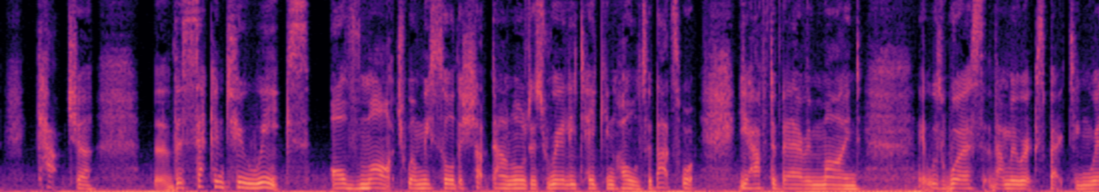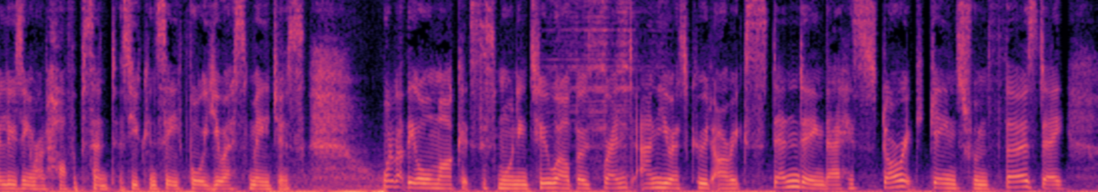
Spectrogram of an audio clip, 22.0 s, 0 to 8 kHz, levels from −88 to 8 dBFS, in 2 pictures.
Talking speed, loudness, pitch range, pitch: 180 wpm, -20 LUFS, 160-185 Hz, 170 Hz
